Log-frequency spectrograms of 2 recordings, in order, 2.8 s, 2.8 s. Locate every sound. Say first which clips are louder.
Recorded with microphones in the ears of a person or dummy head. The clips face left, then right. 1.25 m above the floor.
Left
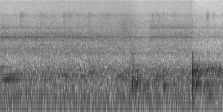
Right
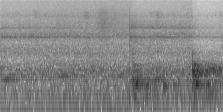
1.6 s footsteps: right 1 dB; 60° left (ahead or behind), 2.5 m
